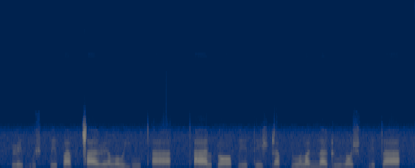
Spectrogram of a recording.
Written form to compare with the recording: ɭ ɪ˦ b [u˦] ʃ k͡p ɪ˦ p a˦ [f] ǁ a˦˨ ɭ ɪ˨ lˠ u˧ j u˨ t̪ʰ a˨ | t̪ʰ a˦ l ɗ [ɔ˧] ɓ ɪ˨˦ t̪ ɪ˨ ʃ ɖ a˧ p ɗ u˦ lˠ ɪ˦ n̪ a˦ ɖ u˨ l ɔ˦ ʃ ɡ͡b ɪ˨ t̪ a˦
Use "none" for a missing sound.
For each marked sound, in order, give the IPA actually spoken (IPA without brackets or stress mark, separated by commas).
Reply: u˦, p, ɔ˧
